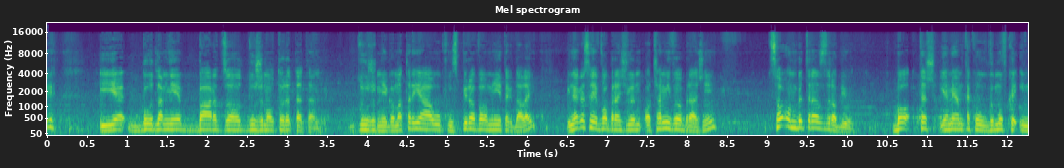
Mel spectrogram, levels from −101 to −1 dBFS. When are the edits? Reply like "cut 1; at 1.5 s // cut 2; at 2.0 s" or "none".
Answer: cut 1; at 4.1 s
